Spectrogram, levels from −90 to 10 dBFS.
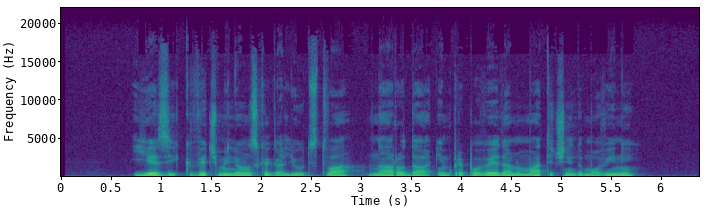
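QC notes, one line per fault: Nothing to flag here: the speech comes across without a single technical fault to note.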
